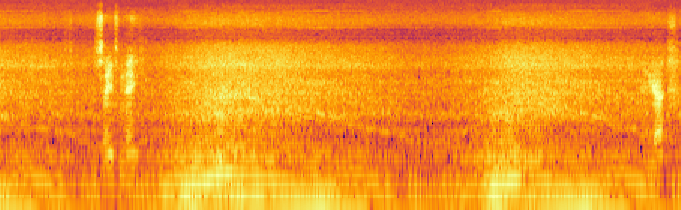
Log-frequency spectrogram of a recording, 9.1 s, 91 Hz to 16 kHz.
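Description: The turbocharged engine of a Smart ForTwo 450 revs twice while parked, climbing and falling in rising, swooping waves, loud and close, with a voice briefly heard over it.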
